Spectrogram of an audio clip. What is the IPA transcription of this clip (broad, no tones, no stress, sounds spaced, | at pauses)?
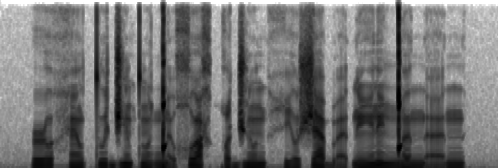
ɹ ʊ h ɛ̃ o̯ tʷ ɪ d͡ʒ ĩ tʷ ɑ̃ ŋ͡ǃ ɛ̰ χʷ ɑ x qʷ ɪ d͡ʒ ũ n h i o̯ ʃ æ b æ̰ ɗ ĩ ɾ ĩ ŋ͡ǃ ə n æ̰ n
